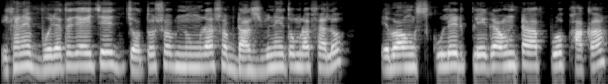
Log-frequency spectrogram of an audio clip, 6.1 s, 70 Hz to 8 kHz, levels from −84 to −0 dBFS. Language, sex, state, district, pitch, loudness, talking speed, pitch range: Bengali, male, West Bengal, North 24 Parganas, 190 Hz, -16 LUFS, 185 wpm, 180-200 Hz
